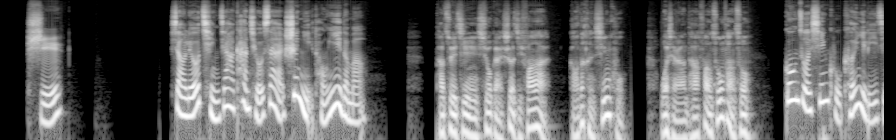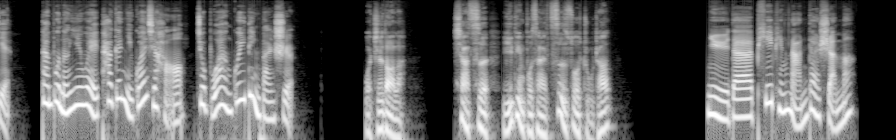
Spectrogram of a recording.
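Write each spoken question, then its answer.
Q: 女的批评男的什么?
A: 自作主张,不按规定办事,同意小刘请假看球赛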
